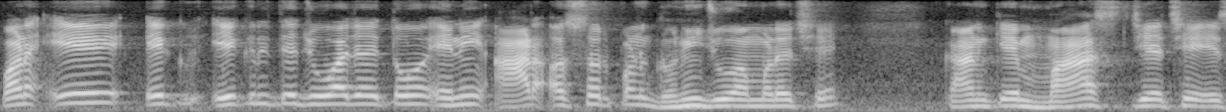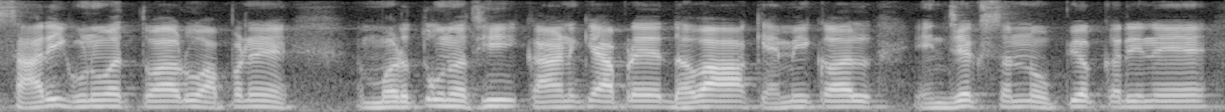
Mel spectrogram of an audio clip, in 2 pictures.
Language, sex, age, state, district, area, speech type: Gujarati, male, 30-45, Gujarat, Rajkot, rural, spontaneous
